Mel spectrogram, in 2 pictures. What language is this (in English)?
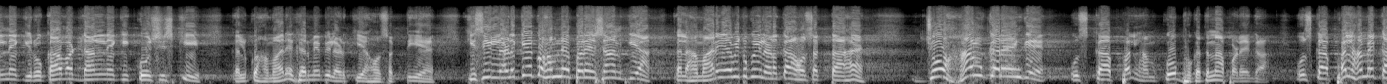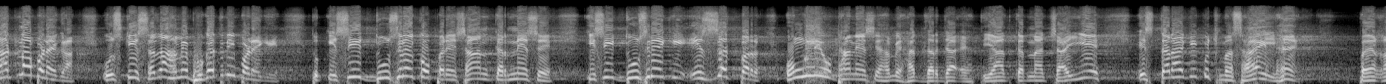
Urdu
